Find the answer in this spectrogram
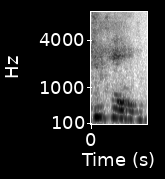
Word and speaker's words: Duquesne: Why is it Duquesne in there, but it's Duquesne? Because Pronounced Duquesne. because that's a French word.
